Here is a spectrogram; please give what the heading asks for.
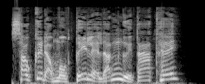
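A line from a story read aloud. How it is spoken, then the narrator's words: Angry. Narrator (Vietnamese): Triệu Mẫn tức giận nói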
